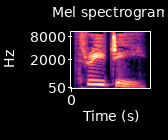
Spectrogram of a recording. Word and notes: three-D: anglais

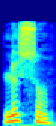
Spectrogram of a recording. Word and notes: lèche-vitrines: francais

